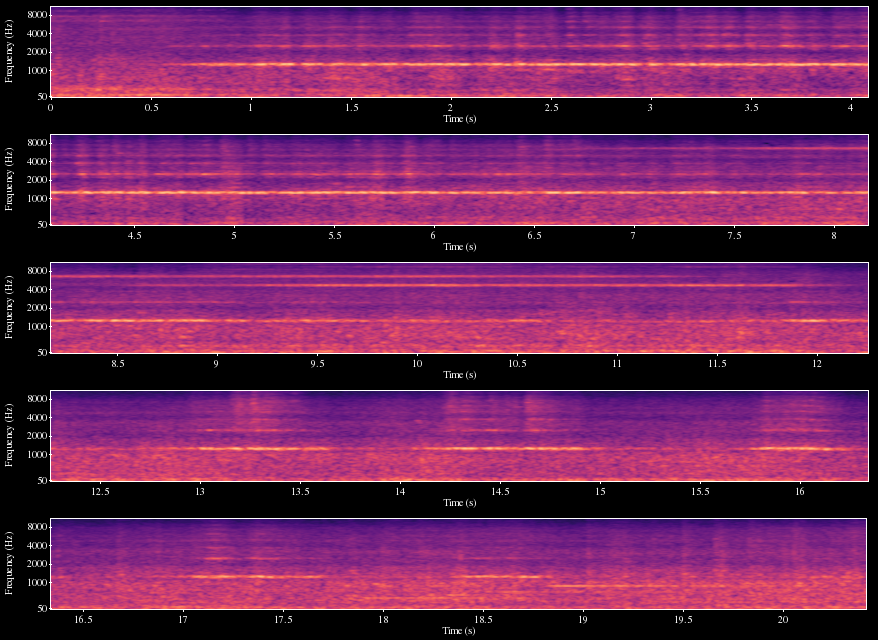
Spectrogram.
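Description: Narrow-gauge Kurobe Gorge Railway train running, heard from its open-sided car: a steady low rumble of the wheels with a high wheel squeal from about a second in, held until about halfway, then breaking into short squeals.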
